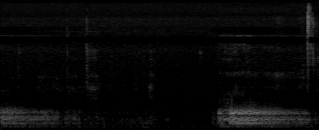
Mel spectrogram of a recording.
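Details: Snoring from a sleeping raccoon: low, rumbling, rattly breaths with a quiet pause between two snores; ordinary harmless snoring.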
